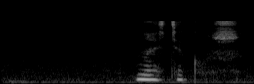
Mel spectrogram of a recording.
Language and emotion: Russian, neutral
